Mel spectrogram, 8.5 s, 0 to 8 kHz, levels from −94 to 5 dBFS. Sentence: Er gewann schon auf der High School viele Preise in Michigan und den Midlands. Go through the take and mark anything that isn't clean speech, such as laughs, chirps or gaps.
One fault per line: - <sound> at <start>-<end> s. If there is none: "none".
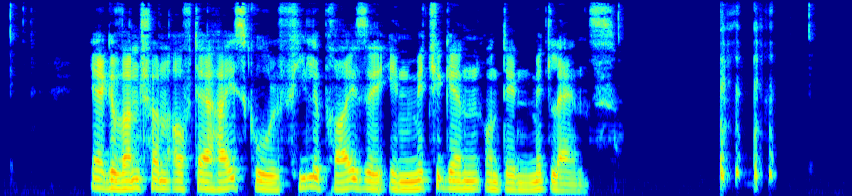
- throat clearing at 7.2-7.8 s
